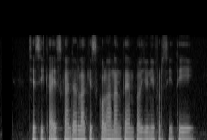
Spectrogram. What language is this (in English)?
Javanese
